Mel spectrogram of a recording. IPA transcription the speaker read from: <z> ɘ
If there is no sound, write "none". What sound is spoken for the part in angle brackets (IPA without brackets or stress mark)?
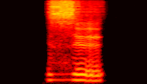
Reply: z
